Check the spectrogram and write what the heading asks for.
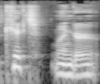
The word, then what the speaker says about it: Kightlinger: And I've also found out, I think it was supposed to be Kicht, but they used to make the G's like that. So it really is Kichtlinger, which is, of course, churchgoer.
